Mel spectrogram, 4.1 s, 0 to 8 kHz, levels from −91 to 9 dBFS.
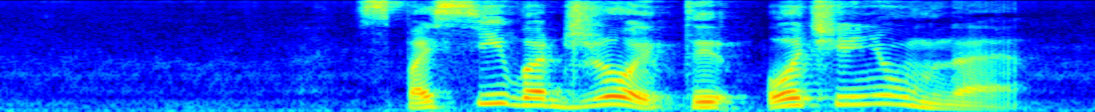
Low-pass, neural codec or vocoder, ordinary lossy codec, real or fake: none; codec, 16 kHz, 4 kbps, FunCodec, trained on LibriTTS, 50 frames a second; none; fake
